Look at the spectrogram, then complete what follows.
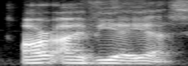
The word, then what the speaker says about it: Rivas: Alfonso Rivas Rivas ravas Rivas how do you pronounce R A r-i-v-a-s it seems like it should be easy rebas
